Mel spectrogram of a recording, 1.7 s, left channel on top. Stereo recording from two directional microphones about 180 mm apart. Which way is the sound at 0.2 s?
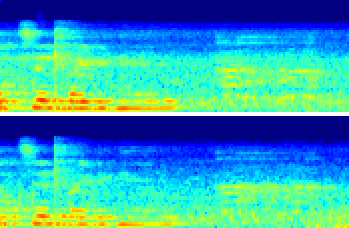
40° left (ahead or behind).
